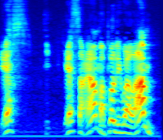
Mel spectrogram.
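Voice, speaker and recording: A hapless, stammering husband in a comedy sketch, played by a man. His husky voice leaps all over the place in pitch. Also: sing-song, fast, pushed and bright, exaggerated voice. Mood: flustered. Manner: flustered, stammering.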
